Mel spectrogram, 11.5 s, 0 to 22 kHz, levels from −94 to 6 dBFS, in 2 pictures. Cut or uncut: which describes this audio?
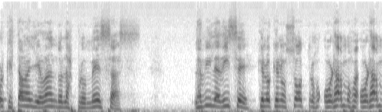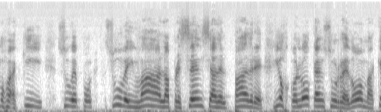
cut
